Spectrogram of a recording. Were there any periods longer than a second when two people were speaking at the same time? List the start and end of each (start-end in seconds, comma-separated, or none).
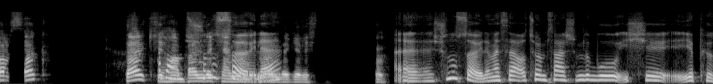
1.6-2.8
